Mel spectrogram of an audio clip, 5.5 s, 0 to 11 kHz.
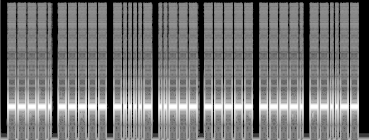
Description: Morse code, heard as a keyed tone, about 32 wpm, 800 Hz. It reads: 90-209,
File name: ANGLAIS texte clair 3 vitesse 30 mots minute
